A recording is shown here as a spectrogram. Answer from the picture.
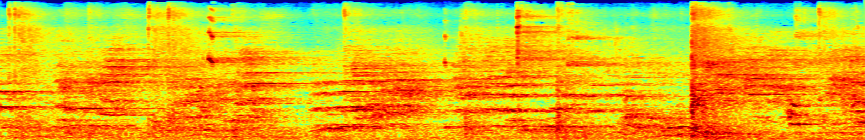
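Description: Badminton rally in a large echoing hall: several sharp racket strikes on the shuttlecock, the loudest near the end, with a few short high squeaks from shoes on the court, over players' voices talking.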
